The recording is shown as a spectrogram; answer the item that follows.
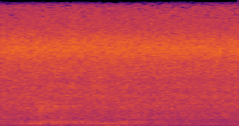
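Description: Steady hiss of air conditioning, with no distinct racket or shuttle strikes.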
